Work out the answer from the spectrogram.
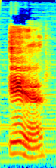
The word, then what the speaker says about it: are: written as 1 air so a r e it's a unit of area which is pronounced as air and we can Define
